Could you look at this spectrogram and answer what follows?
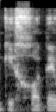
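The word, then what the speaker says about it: Quijote: la mancha like don quixote is that how you say it in spain uh you actually say don quixote with a that sound that hurts your throat okay but i don't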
